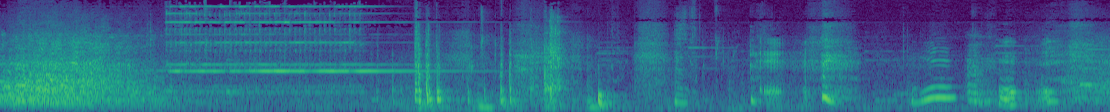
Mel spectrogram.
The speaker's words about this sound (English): Aren't you gonna answer the phone? Is that the phone? I thought my lips were ringing.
